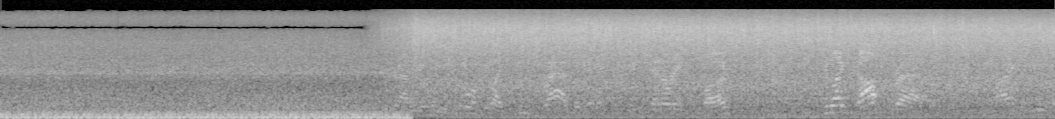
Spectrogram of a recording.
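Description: Loud, steady low rumble of a swollen, rushing flooded river. About four seconds in it cuts to the even hiss of heavy rain pouring onto a street, with a voice talking faintly over it.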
